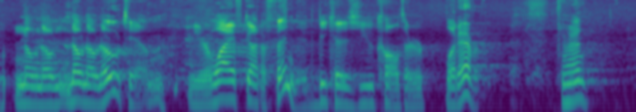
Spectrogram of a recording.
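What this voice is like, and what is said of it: Imitates another person's voice. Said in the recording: “My best impersonation.”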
